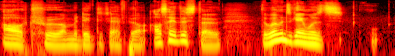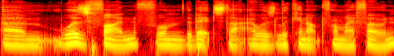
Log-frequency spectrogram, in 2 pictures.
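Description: The man's tone is dark and mellow, with a British accent. He speaks at a moderate pace, and the sound is dry and close with no echo. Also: very clean recording, silent background. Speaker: podcast co-host. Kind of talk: casual chat.

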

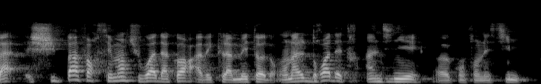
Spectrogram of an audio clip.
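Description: This man's pitch sits in the medium range. He keeps to a moderate pace. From France. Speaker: podcast host, online business coach. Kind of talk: solo podcast monologue. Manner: casual, hesitant with fillers.

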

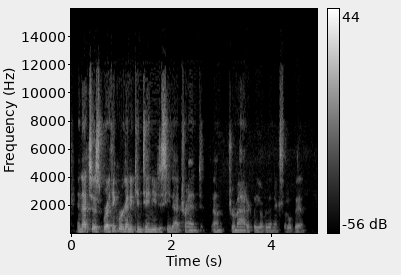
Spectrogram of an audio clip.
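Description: Speaking at a fairly quick pace, a man with a medium-pitched, somewhat breathy voice of dark, mellow tone keeps his intonation fairly even. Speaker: startup founder and CEO. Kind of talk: podcast interview.

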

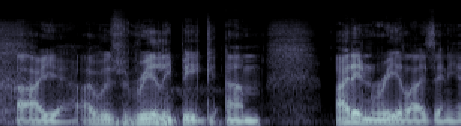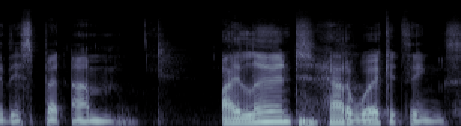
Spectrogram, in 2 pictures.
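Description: A man with an Australian accent, fairly low-pitched, at a fairly slow pace, with ordinary pitch variation, over a quiet background. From Australia (Melbourne). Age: 40s. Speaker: musician. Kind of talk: casual interview chat.

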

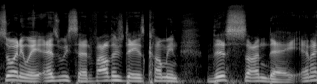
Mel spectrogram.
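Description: Speaking at a moderate pace with ordinary pitch variation, a man has an unremarkable speaking voice. The recording is very clean, with a silent background. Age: 30s. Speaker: podcast host, church ministry. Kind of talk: casual chat.

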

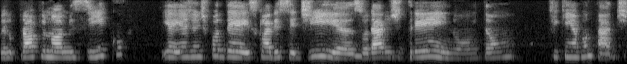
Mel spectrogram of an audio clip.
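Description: Speaking at a fairly slow pace, a woman with a fairly high pitch keeps her intonation fairly even while her loudness swings widely, in an unremarkable speaking voice. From Brazil. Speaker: business owner, sponsor. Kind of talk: casual interview.

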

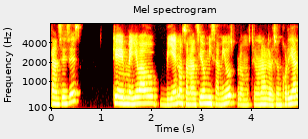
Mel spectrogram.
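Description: At a moderate pace, the voice comes through against a quiet background. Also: woman. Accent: Mexican. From Mexico. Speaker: geneticist and painter. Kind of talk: casual interview chat.

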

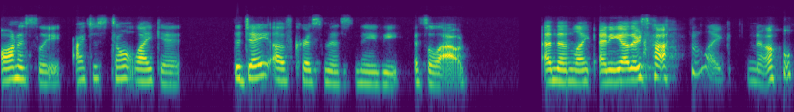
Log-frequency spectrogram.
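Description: A woman in a normal speaking voice, medium in pitch with ordinary pitch variation, at a fairly slow pace, in a dry, close sound with no echo. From Dayton, Ohio. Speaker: dietetics student. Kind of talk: casual chat.

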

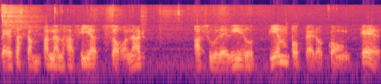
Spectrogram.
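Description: A man's very slow speech, dry and close with no echo, over music in the background. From El Salvador. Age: 70s. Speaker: caller. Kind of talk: testimony.

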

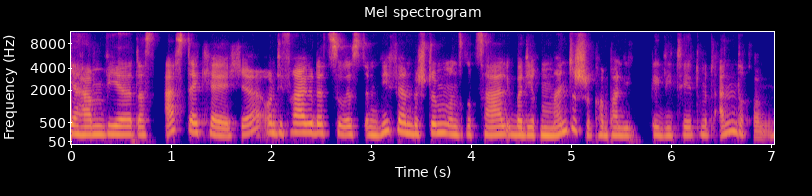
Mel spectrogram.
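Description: The voice heard here is an unremarkable speaking voice. Its pitch varies in an ordinary way, and the pace is fairly quick. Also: woman. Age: 20s. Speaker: podcast host, tarot reader. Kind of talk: interview.

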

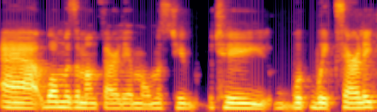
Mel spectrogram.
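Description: With a Northern Irish accent, a woman speaks in a very deep, low voice against a quiet background. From Northern Ireland, Bangor. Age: 50s. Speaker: podcast host. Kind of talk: personal testimony monologue. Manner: halting, self-correcting.

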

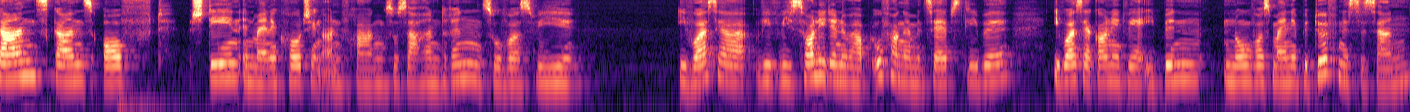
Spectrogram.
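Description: Her medium-pitched voice moves at a fairly slow pace as this woman speaks. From Bavaria, Regensburg. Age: 20s. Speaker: podcast host and life coach. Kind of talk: solo self-help podcast talk. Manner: enthusiastic, warm.

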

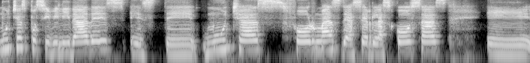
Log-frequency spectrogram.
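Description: Her voice is fairly high-pitched for a woman, with a bright, sharp tone. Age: 40s. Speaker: feminist foundation staff. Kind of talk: interview.

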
